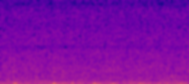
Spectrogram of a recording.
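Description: Near silence broken by about six faint, soft, low thuds at irregular intervals: a felt-tip marker knocking and pressing on a whiteboard during writing.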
